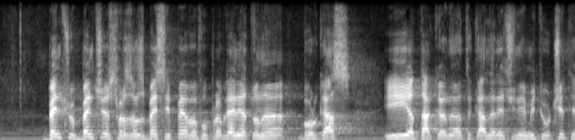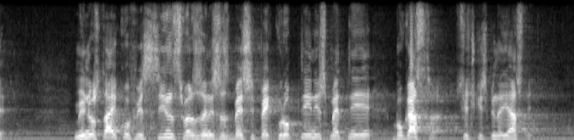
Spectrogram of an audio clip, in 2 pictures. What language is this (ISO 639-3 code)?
bul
